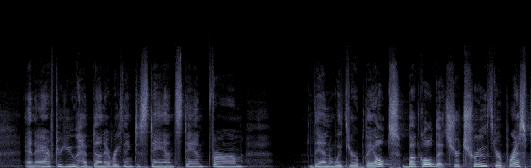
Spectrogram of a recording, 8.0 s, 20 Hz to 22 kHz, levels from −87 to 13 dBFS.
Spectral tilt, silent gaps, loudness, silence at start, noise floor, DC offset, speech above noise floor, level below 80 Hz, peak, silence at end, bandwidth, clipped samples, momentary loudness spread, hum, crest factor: -4.5 dB/octave; none; -28 LUFS; 0.35 s; -70 dBFS; under 0.1%; 42 dB; -78 dBFS; -10 dBFS; 0.05 s; 14.5 kHz; under 0.1%; 7 LU; none; 20 dB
